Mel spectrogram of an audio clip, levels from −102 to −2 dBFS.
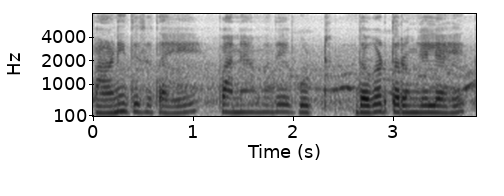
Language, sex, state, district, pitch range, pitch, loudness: Marathi, female, Maharashtra, Pune, 200-220 Hz, 205 Hz, -20 LUFS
